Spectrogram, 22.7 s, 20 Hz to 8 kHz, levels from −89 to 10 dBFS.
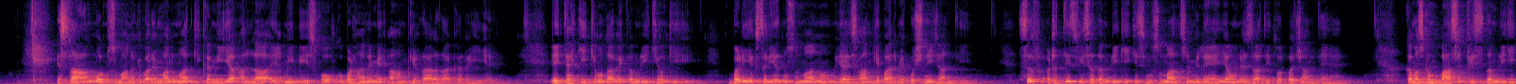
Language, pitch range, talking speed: Urdu, 95-110 Hz, 165 wpm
